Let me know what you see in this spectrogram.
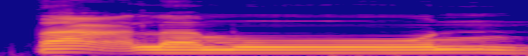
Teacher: Mad arid li sukun panjangnya itu boleh 2 harokat, boleh 4 harokat hingga 6 harokat, boleh 2 ketukan, 1, 2, boleh 4 ketukan atau kira-kira 4 harokat atau kira-kira 4 ketukan, boleh 6 harokat atau kira-kira 6 ketukan.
